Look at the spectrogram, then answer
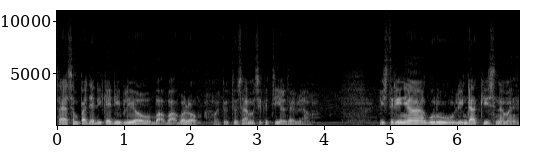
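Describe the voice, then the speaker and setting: A man's voice sits fairly low and moves at a fairly quick pace. The intonation stays monotone and flat. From Aceh, Indonesia. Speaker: furniture maker. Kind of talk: casual monologue.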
